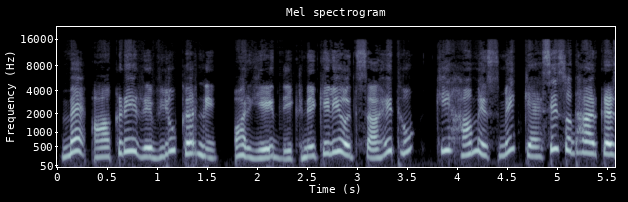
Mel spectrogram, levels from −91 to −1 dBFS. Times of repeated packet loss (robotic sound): 2.09-2.42

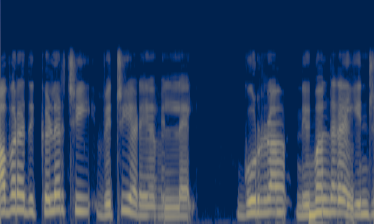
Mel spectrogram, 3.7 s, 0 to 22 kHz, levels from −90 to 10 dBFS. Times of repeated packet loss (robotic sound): 1.43-3.39

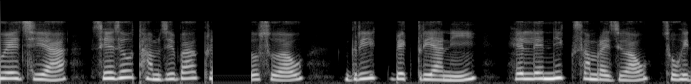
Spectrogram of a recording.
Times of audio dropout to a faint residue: 2.12-2.52

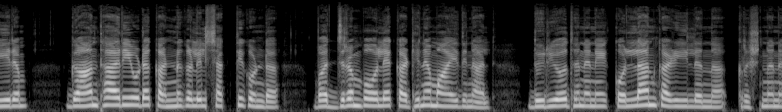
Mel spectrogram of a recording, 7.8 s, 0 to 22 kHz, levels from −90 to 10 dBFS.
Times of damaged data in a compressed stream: 2.03-2.07

